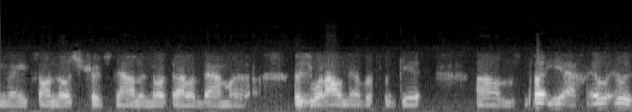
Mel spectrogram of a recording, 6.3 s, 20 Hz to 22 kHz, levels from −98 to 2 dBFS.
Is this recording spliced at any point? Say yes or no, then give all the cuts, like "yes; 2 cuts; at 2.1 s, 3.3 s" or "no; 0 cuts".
yes; 1 cut; at 3.1 s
